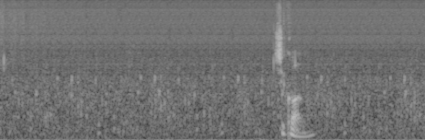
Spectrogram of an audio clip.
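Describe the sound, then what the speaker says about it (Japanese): In the Super Famicom game Chrono Trigger, a babbling stream gives off a soft, continuous burble of water as a faint steady backdrop, and a voice briefly speaks over it partway through. "なんかせせらぎ聞こえるね"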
